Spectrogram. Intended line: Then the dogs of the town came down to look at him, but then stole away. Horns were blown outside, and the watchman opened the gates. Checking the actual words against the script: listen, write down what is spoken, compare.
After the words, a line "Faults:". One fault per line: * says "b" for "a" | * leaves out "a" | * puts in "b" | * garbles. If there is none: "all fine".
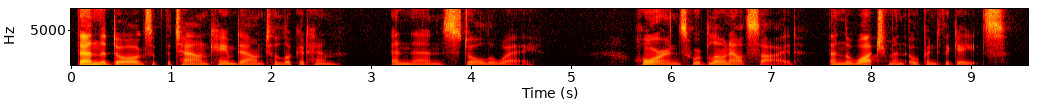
Then the dogs of the town came down to look at him, and then stole away. Horns were blown outside, and the watchman opened the gates.
Faults:
* says "and" for "but"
